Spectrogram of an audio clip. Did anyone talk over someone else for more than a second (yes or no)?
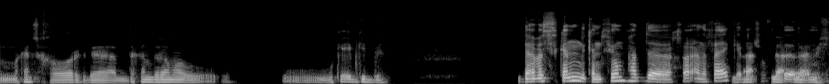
no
